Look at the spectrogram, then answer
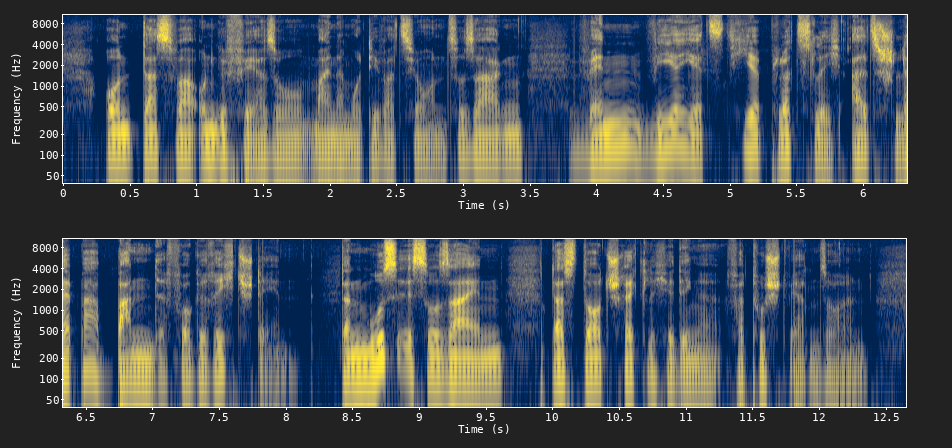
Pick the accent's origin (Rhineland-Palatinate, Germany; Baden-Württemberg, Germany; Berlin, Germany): Berlin, Germany; born there; Ich bin ja in West-Berlin geboren deshalb, weil meine Eltern als Jugendliche schon aus der DDR geflohen sind, aufgrund politischen Drucks tatsächlich.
